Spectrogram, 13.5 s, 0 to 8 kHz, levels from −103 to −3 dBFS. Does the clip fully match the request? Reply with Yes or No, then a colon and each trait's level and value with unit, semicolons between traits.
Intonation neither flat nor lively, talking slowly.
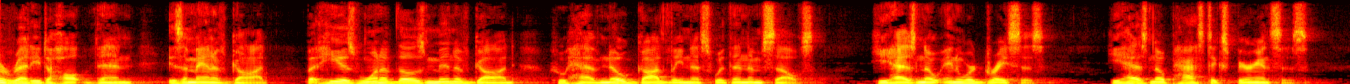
No: average, 4.2 semitones; average, 150 wpm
